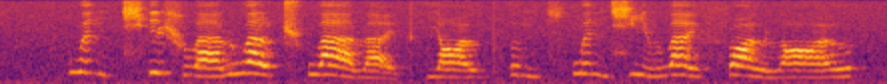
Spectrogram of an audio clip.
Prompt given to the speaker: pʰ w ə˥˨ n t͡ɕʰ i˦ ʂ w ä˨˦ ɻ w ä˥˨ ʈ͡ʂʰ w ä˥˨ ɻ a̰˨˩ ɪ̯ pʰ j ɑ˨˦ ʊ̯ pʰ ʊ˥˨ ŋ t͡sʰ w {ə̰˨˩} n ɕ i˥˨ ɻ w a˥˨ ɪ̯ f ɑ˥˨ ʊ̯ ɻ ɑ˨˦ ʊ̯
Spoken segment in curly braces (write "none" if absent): ə˥˨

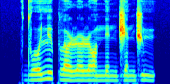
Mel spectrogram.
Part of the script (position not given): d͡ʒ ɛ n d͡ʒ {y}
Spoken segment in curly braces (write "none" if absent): y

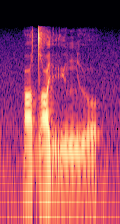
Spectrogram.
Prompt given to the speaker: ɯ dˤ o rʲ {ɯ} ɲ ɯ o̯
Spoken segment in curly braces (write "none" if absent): u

